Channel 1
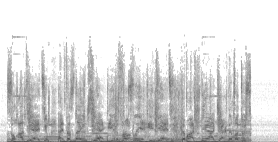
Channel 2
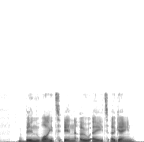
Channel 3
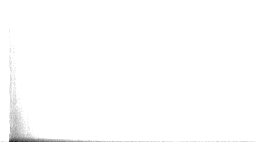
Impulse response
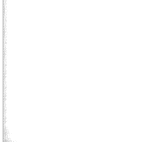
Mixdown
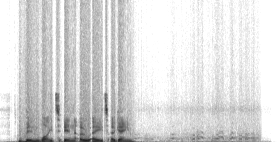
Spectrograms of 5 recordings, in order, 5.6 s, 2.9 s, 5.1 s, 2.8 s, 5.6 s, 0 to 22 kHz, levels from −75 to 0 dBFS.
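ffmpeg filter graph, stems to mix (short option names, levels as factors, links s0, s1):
-filter_complex "[0:a]lowpass=f=730:t=q:w=4.4,acrusher=bits=3:dc=4:mix=0:aa=0.000001,adelay=200,volume=0.266,asplit=2[s0][s1];[s1]volume=0.501[s2];[1:a]dynaudnorm=f=110:g=3:m=4.47,volume=1.26,asplit=2[s3][s4];[2:a]acompressor=mode=upward:threshold=0.0398:ratio=2.5,adelay=300,volume=0.355,asplit=2[s5][s6];[s6]volume=0.631[s7];[s4]apad=whole_len=254842[s8];[s0][s8]sidechaincompress=threshold=0.0794:ratio=8:attack=5.1:release=1370[s9];[3:a]atrim=start_sample=2205[s10];[s2][s7]amix=inputs=2:normalize=0[s11];[s11][s10]afir=irnorm=-1:irlink=0[s12];[s9][s3][s5][s12]amix=inputs=4:normalize=0,equalizer=f=5100:t=o:w=0.37:g=8.5,acrusher=bits=4:mode=log:mix=0:aa=0.000001,alimiter=limit=0.473:level=0:latency=1:release=445"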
